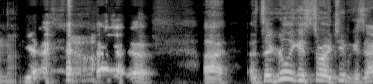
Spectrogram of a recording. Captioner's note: laughs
